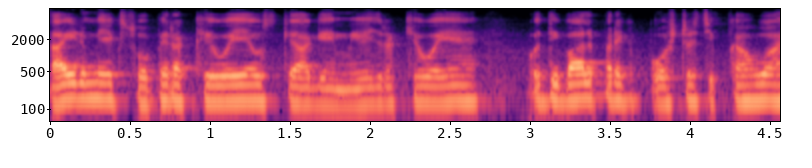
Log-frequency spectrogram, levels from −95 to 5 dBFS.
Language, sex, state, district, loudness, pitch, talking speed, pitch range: Hindi, male, Uttar Pradesh, Shamli, -20 LUFS, 140 Hz, 275 wpm, 130-145 Hz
